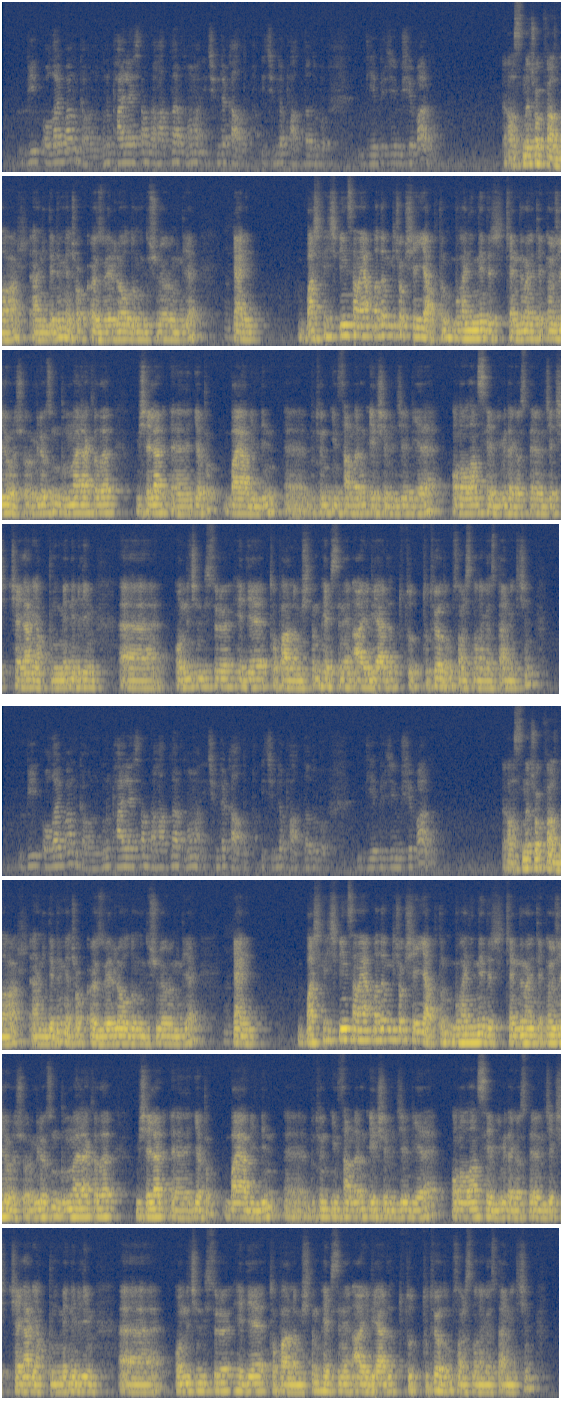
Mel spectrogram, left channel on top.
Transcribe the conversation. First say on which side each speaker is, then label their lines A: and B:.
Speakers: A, on the right; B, on the right.
A: bir olay var mı kafanda? Bunu paylaşsam rahatlardım ama içimde kaldı, pa- içimde patladı bu diyebileceğim bir şey var mı?
B: Aslında çok fazla var. Yani dedim ya çok özverili olduğumu düşünüyorum diye.
A: Hı hı,
B: Yani Başka hiçbir insana yapmadığım birçok şeyi yaptım. Bu hani nedir? Kendim hani teknolojiyle uğraşıyorum biliyorsun. Bununla alakalı bir şeyler e, yapıp bayağı bildiğin e, bütün insanların erişebileceği bir yere ona olan sevgimi de gösterebilecek ş- şeyler yaptım. Ne ne bileyim e, onun için bir sürü hediye toparlamıştım. Hepsini ayrı bir yerde tut- tutuyordum sonrasında ona göstermek için.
